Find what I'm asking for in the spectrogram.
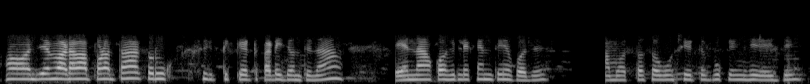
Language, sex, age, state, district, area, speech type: Odia, female, 60+, Odisha, Angul, rural, conversation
